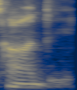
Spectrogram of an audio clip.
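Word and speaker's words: Thandi: was reading the book I was pronouncing it funny but I watched that video that I posted of Nicole then it's and speaking at the bookstore revolution books and she pronounces it Tandy so that's why I now they Tandy with confidence anybody questions I think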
